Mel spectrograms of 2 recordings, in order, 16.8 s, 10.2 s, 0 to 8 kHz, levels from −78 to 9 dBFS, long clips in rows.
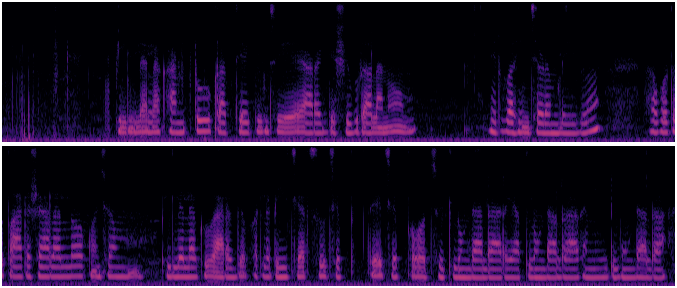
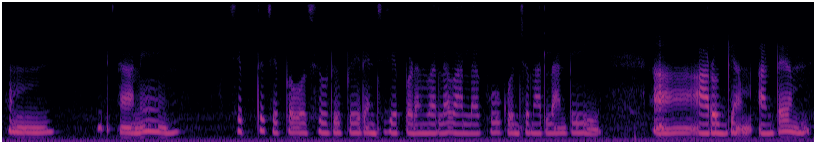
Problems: low volume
